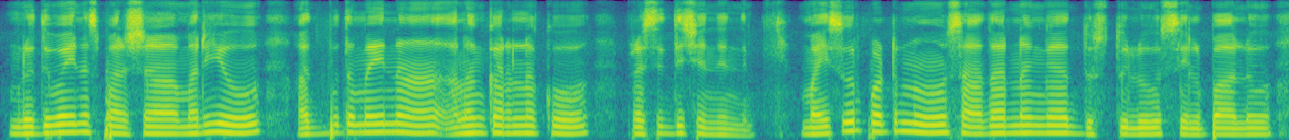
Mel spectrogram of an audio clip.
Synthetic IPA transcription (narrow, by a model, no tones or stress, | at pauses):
mɾud̪iʋɐjnɐspɐɾʂɐmɐɾijuɐd̪̚bʱut̪ɐmɐjnɐːlɐŋkɐɾɐlɐku | pɾɐsid̪ʱːit͡ʃe̞nd̪ind̪imɐjsuːɾpɐʈunusaːd̪ʱaːɾɐɳɐŋɡaːd̪ust̪ulusilɐpaːlu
